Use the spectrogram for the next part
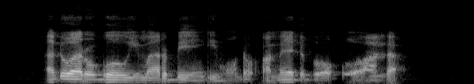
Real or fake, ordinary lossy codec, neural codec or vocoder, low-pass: fake; none; codec, 44.1 kHz, 2.6 kbps, DAC; none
